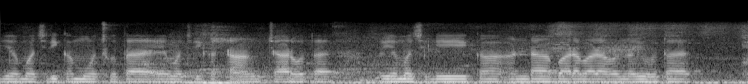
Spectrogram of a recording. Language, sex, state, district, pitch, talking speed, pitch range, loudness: Hindi, male, Odisha, Nuapada, 125 Hz, 175 wpm, 120-125 Hz, -16 LUFS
